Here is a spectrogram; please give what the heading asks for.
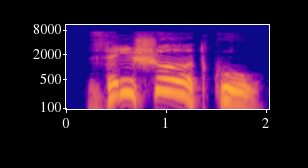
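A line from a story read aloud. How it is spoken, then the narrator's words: Shouted. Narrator (Russian): крикнул Марк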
